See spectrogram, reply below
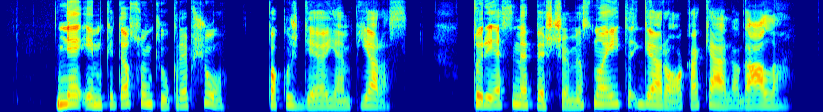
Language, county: Lithuanian, Kaunas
